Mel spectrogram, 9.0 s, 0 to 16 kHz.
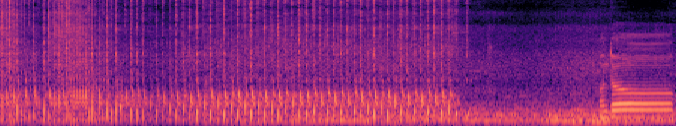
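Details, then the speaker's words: Yamaha Mio M3 scooter after fixing compression loss from dirty leaking valves (previously dead, very light kick-start): quick even single-cylinder putter, no misses or stumbles; idles smoothly, engine normal. "sudah normal sudah hidup jadi permasalahan dari motor ini dia mati total starter kakinya itu sangat ringan itu terjadi bocor kompresi akibat klep yang sudah kotor teman-teman"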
